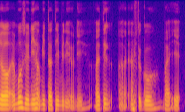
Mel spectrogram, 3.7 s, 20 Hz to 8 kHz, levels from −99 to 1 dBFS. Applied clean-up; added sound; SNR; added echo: none; none; none; none.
